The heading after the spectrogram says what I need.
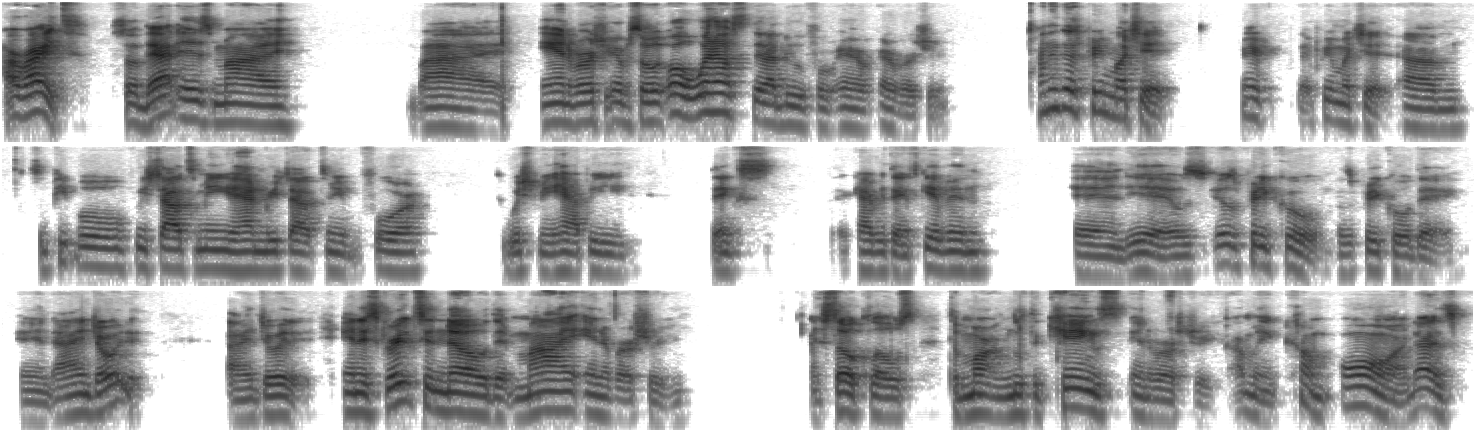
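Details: Man with aphasia, a language disorder affecting communication, about six months into recovery since July; aphasia.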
